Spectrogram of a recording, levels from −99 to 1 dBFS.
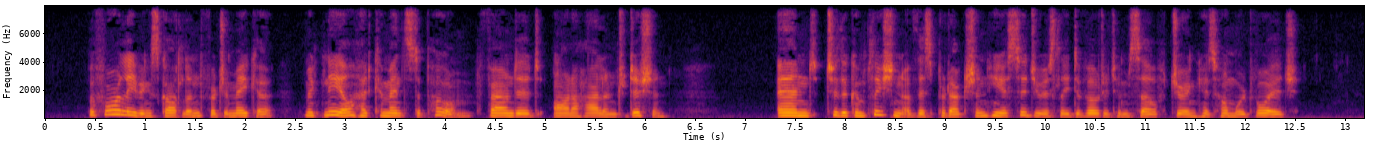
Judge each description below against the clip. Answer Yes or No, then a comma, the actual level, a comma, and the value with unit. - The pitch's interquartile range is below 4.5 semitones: Yes, narrow, 2.6 semitones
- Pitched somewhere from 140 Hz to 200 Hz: Yes, high, 190 Hz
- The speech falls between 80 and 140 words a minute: Yes, slow, 135 wpm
